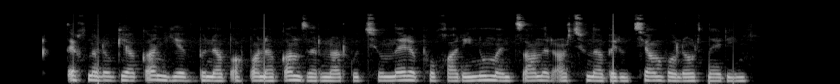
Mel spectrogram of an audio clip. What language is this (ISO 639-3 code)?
hye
